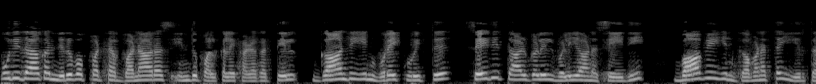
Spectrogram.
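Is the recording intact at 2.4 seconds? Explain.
No. Pre-echo runs from 2.35 to 2.40 s. A short hiss precedes an attack by about 54 ms, because block-spread quantisation noise leaks ahead of it. The speech is also dull and smeared throughout, with nothing above 7.6 kHz. This is heavy AAC compression, likely at a very low bitrate near 16 kbps.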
